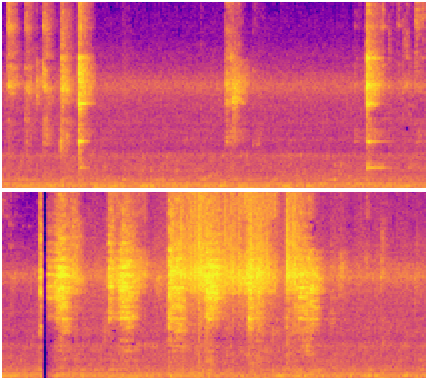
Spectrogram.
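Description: A metal spoon clinks against a ceramic bowl several times in quick succession as the contents are stirred. Then come a few separate knocks, and a loud run of harsh clattering from a wok and utensils on the gas stove in the second half.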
